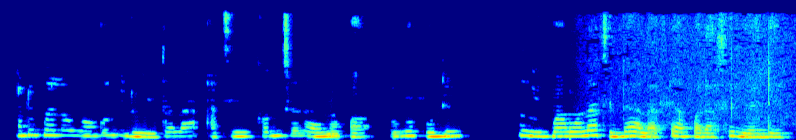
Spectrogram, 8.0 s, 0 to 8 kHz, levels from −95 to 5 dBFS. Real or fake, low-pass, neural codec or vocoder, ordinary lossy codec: real; 7.2 kHz; none; MP3, 32 kbps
